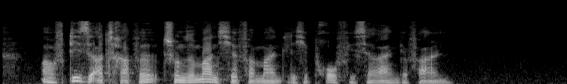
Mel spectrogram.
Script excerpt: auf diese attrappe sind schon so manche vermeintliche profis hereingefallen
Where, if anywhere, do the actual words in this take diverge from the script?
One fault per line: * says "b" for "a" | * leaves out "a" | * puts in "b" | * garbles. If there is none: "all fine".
* leaves out "sind"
